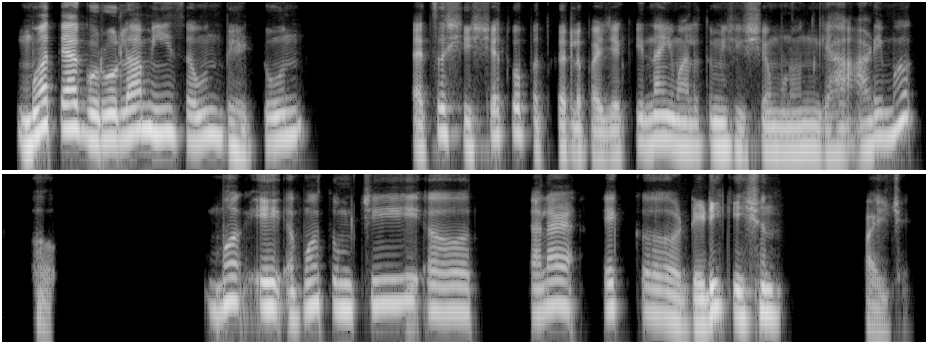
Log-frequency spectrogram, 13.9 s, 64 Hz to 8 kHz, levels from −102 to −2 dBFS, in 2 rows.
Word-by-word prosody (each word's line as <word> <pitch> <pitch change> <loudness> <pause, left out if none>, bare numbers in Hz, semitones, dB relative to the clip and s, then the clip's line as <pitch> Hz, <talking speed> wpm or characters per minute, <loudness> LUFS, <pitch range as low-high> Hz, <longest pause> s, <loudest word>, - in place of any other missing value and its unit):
मग 160 +12 +8
त्या 215 0 +9
गुरूला 160 +4 +5
मी 190 -2 +5
जाऊन 160 +4 +1
भेटून, 140 - -1
त्याचं 190 -3 -8
शिष्यत्व 170 +4 -3
पत्करलं 115 -3 -4
पाहिजे, 95 +1 -2
की 105 +8 -7
नाही 150 +2 +2
मला 125 -2 0
तुम्ही 125 -1 +2
शिष्य 115 -1 -5
म्हणून 110 +1 -1
घ्या 105 -1 -5
आणि 130 +8 -2
मग 220 - 0 0.4
अ - - -7 1.3
मग 200 +6 0
ए 180 -2 +4 0.2
मग 185 +2 +2
तुमची 190 +4 -2
अ, 165 - -1 0.7
त्याला 180 +5 0 0.3
एक 175 +1 -2
अ, 145 -5 -2
डेडिकेशन 140 +3 +2 0.7
पाहिजे. 80 -4 -10
155 Hz, 130 wpm, -25 LUFS, 120-180 Hz, 1.3 s, त्या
